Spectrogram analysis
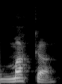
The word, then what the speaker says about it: Makkah: because the god is also called Mecca or Makkah as the which is the regional pronunciation, right?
